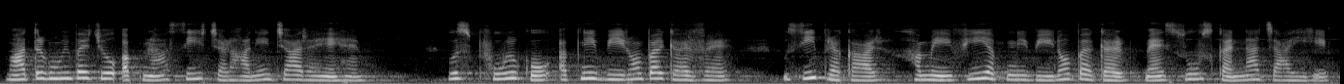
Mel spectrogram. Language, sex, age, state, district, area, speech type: Hindi, female, 18-30, Madhya Pradesh, Hoshangabad, rural, spontaneous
